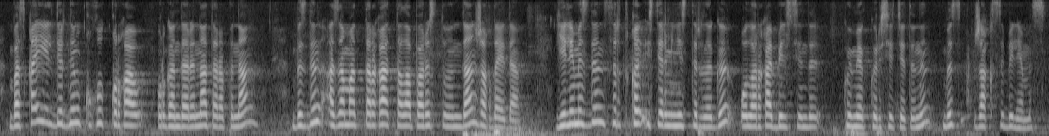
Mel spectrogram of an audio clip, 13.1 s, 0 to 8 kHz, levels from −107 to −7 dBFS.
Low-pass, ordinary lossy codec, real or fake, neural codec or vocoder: none; none; real; none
